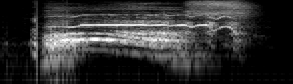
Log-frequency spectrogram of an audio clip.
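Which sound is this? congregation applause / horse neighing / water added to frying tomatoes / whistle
horse neighing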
